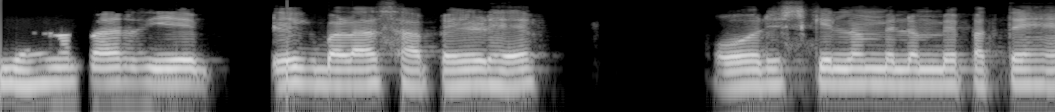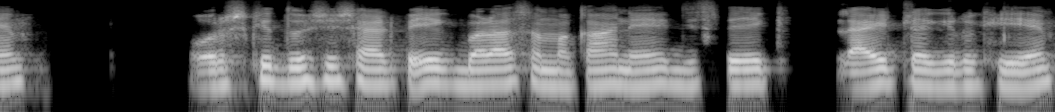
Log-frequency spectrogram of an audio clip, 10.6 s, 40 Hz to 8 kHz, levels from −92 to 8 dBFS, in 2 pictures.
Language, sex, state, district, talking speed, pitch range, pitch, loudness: Hindi, male, Uttarakhand, Uttarkashi, 155 wpm, 145-160 Hz, 150 Hz, -15 LUFS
